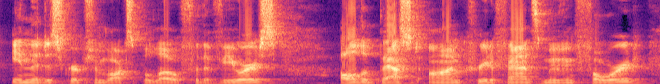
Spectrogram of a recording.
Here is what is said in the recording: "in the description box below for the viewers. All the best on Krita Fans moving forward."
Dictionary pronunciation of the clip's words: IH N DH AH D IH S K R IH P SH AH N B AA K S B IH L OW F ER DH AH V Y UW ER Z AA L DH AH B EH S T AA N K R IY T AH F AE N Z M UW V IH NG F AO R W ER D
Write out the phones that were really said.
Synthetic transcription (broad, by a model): IH N DH AH D IH S K R IH P SH AH N B AA K S B IH L OW F ER DH AH V Y UW ER Z AA L DH AH B EH S T N K R IY T AH F AE N Z M UW V IH NG F AO R W ER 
